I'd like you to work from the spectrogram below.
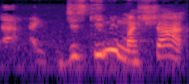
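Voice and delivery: high-pitched exasperated protest; retold outburst of disbelief, pitched well up; getting upset. Patient arguing with clinic staff over his shot, getting upset. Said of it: "I started getting upset".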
